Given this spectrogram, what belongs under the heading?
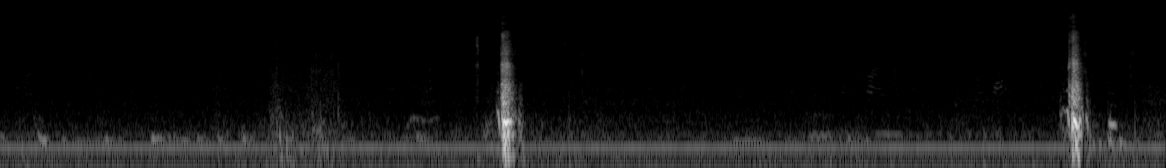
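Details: End of a sneeze fit, with some sneezes deliberately induced: two sharp, explosive sneezes several seconds apart, each preceded by a brief intake of breath, over a steady low room hum.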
